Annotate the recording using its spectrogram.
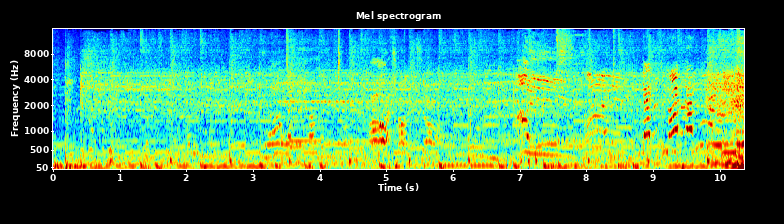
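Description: A group of children calling out and chattering over quieter background music.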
